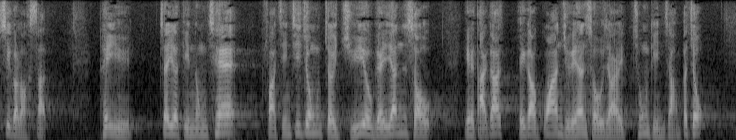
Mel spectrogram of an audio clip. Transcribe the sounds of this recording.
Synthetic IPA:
siː˥kɔː˧lɔ̰ː˨k̚sɐ̰˨t̚ | pʰe˧jːyː˨˩ | t͡sɐ˧jœː˨k̚t̪iː˨˩nʊ˨ŋt͡sʰɛː˥faː˧t̚t͡si˨˥nt͡siː˥t͡sʊ˥ŋt͡ʃɵ˧ɥt͡ʃyː˨˥jiː˨˧wkɛː˧jɐ˥nso˧wjkjt̪aː˨jkaː˥pe˨˥jkaː˧wkʷaː˥nt͡ʃyː˨kɛ˧jɐ˥nso˧wt͡sɐ˨whɐ˨jt͡sʰʊ˥ŋt̪iː˨nt͡sa̰ː˨˩mpɐ˥t̚t͡ʃʊ˥k̚

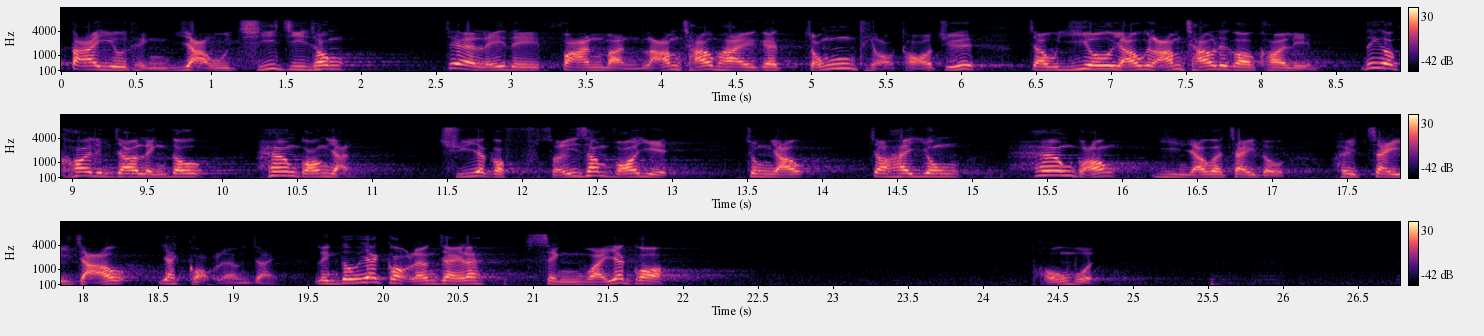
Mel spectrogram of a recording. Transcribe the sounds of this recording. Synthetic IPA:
t̪aː˧jːiː˨wt̪ʰɪ˨˩ŋjɐ˨˩wt͡sʰiː˨˥t͡siː˨t̪ʰʊ˥ŋ | t͡sɛː˥hɐ˨jle˨˧jt̪e˨jfaː˨nmɐ˨˩nlaː˨˥mt͡sʰaː˨˥wpʰaː˧jkɛː˧t͡sʊ˨˥ŋt̪ʰiː˨˩˨t̪ʰɔː˨˩t͡ʃyː˨˥t͡sɐ˨wjiː˧wjɐ˨˧wlaː˨˥mt͡sʰaː˨˥wliː˥kɔː˧kʰɔː˧jliː˨˩m | niː˥kɔː˧kʰɔː˧jliː˨mt͡sɐ˨lɪ˨ŋt̪o˧w | hœː˥ŋkɔː˨˥ŋjɐ̰˨˩n | t͡ʃʰyː˨˥jɐ˥t̚kɔː˧sɵ˨˧˥ɥs̬ɐ˥mfɔː˨˥jiː˨t̚ | t͡sʊ˨ŋjɐ˨˧w | t͡sɐ˨wɦɐ˨jːʊ˨ŋ | hœː˥ŋkɔː˨˥ŋjiː˨˩njɐ˨˧wkɛː˧t͡sɐ˧jt̪o˨whɵ˧ɥt͡sɐ˧jt͡sa̰ː˨˥wjɐ˥t̚kɔ̰ː˧k̚lœ̰ː˨˧ŋt͡sɐ̰˧j | lɪ˨ŋt̪o˧wjɐ˥t̚kɔː˧k̚lœː˨˧ŋt͡sɐ˧jlɛː˥sɪ˨˩ŋwɐ˨˩jːɐ˥t̚kɔː˧ | pʰo˨˥wmuː˨t̚

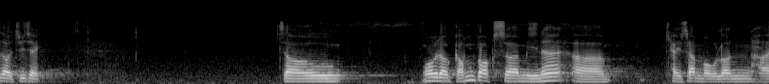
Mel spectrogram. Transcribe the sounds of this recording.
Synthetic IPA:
t̪oː˨˧wt͡ʃy˨˥t͡sɪ˨k̚ | t͡sɐ˨w | ŋɔː˨˧˥t͡sɐ˨wkɐ˨˥mkɔː˧k̚sœː˨˧ŋmiː˨nɛː˥ɐː˧ | kʰe˨˩jsɐ˨t̚mo˨˩wlə˨nɦɐ˨˥

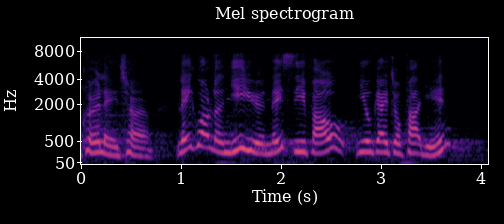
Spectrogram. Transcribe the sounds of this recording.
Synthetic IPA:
kʰɵ˨˧ɥle˨˩jt͡ʃʰœː˨˩ŋ | le˨˧jkʷɔː˧k̚lɵ˨˩njiː˨˧jyː˨˩nne˨˧jsiː˨fɐ˨˥wjiː˧wkɐ˧jt͡sʊ˨k̚faː˧t̚jiː˨˥n

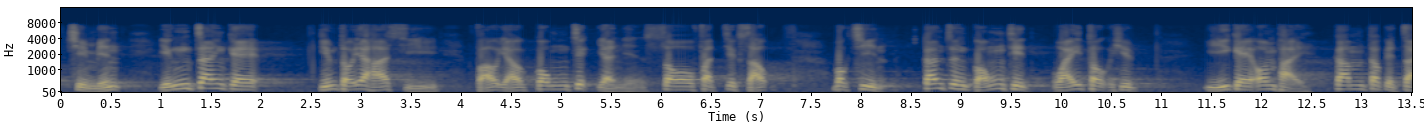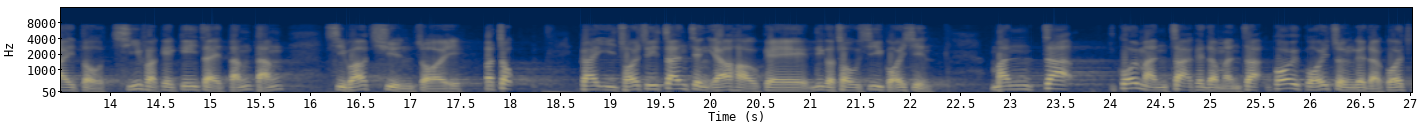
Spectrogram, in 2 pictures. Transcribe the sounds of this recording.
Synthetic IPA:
t͡sʰi˨˩nmiː˨˥nji˨˥ŋt͡sɐ˥nkɛː˧ | kiː˨˥mt̪ʰo˨˧wjɐ˥t̚haː˨˥siː˨˩ | fɐ˨˥wjɐ˨˧wkʊ˥ŋt͡sɪ˥k̚jɐ˨˩njḭ˨˩nsɔː˥fɐ˥t̚t͡si˥k̚sɐ˨˥w | mʊ˨k̚t͡sʰiː˨˩n | kɐ˥nt͡sɵ˧nkɔ˨˥ŋt̪ʰi˧t̚wɐ˨˥jt̪o˨k̚hi˧p̚ | jiː˨˥kɛː˧ʔɔː˥npʰa̰ː˨˩j | kɐ˥mt̪ɔ˥kːɛː˧t͡sɐ˧jt̪o˨˩wt͡sʰi˨˦fa˨t̚kɛ˧ke˥jt͡sa˧jt̪a˨˦ŋt̪a˨˧˦ŋ | si˨˩fa˨˥wt͡ɕʰy˨˩nt͡sɔ˨˩jpɐ˦˥t̚t͡sʊ˥k̚ka˧jiː˨˩t͡sʰɔː˨˥jsiː˨˦˥t͡sa˥nt͡sɪ˧ŋja˨˧˥wɦa˨˩wkɛ˧liː˥kɔː˧t͡sʰo˧wsiː˥kɔː˨˦˥jsḭ˨˩n | mɐ˨nt͡sa˧ʔkɔ˦˥jmɐ˨˩nt͡sa˧ʔ̚kɛ˧t͡sa˨˩mɐ˨˩nt͡sa˧ʔkɔ˦jkɔ˨˥jt͡sɵ˨ŋkɛ˧t͡sa˨˩kɔ˨˦˥j

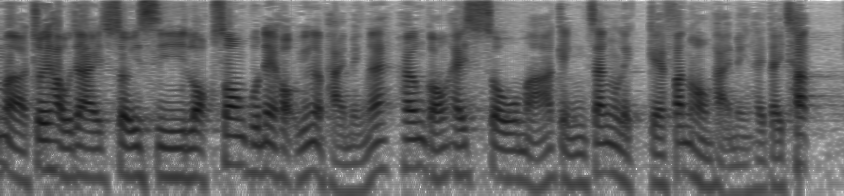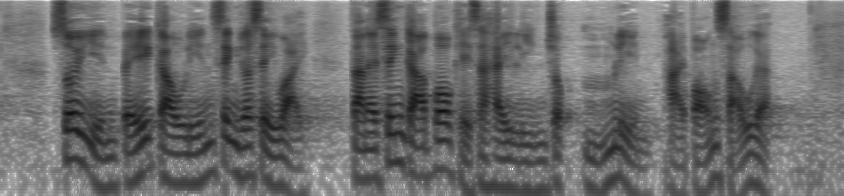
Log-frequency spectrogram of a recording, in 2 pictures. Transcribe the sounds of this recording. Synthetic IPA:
maː˨˧t͡ʃɵ˧ɥɦɐ˨wt͡sɐ˨whɐ˨jsɵ˨˧ɥsiː˨lɔː˨k̚sɔː˥ŋkuː˨˥ne˨˧jɦɔː˨k̚ɥyː˨˥nkɛ˧pʰa̰ː˨˩jmɪ˨˩ŋlɛː˥hœː˥ŋkɔː˨˥ŋɦɐ˨˥jso˧wma̰ː˨˧˥kɪ˧ŋt͡sɐ˥ŋlɪ˨kːɛː˧fɐ˥nhɔː˨˧ŋpʰa̰ː˨˩jmɪ˨˩ŋɦɐ˨jt̪ɐ˨jt͡sʰɐ˥t̚ | sɵ˥ɥjiː˨˩npe˨˥jkɐ˨wliː˨˥nsɪ˥ŋt͡sɔː˨˥se˧jwɐ̰˨˩j | t̪aː˨nhɐ˨jsɪ˥ŋkaː˧pɔː˥kʰe˨˩jsɐ˨t̚ɦɐ˨jliː˨˩nt͡sʊ˨k̚m̩ː˨˧liː˨˩npʰa̰ː˨˩jpɔ̰ː˨˥ŋsɐ̰˨˥wkɐ̰˧

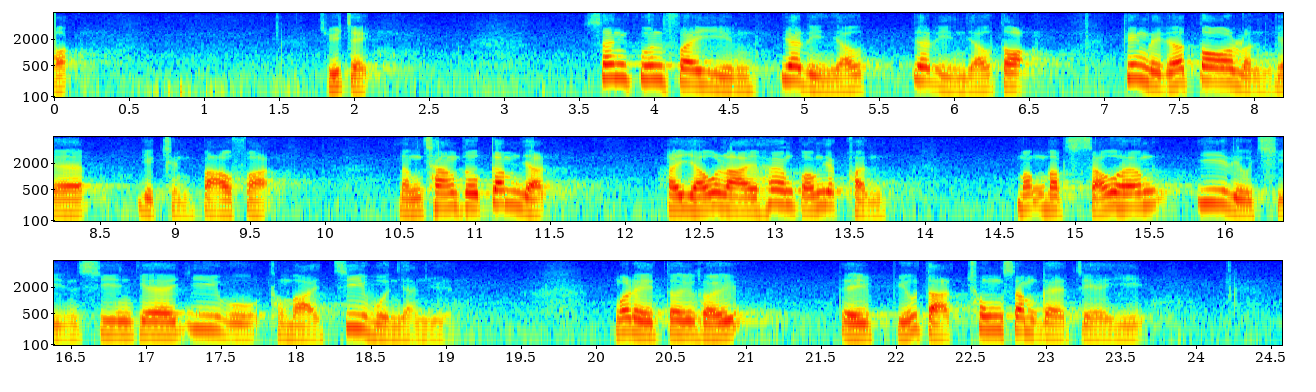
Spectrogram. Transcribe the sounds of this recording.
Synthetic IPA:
t͡ʃyː˨˥t͡sɪ˨k̚ | sɐ˥nkuː˥nfɐ˧jjiː˨˩mjɐ˥t̚liː˨˩njɐ˨˧wjɐ˥t̚liː˨˩njɐ˨˧wt̪ɔː˥ | kɪ˥ŋlɪ˨k̚t͡ʃɔː˨˥t̪ɔː˥lɵ˨˩nkɛː˧jɪ˨k̚t͡sʰɪ˨˩ŋpaː˧wfaː˧t̚ | nɐ˨˩ŋt͡sʰaː˧ŋt̪o˧wkɐ˥mjɐ˨t̚ | hɐ˨jːɐ˨˧wlaː˨jɦœː˥ŋkɔː˨˥ŋjɐ˥t̚kʰɐ˨˩n | mɐ˨k̚mɐ˨k̚sɐ˨˥whœː˨˥ŋjiː˥liː˨˩wt͡sʰiː˨˩nsiː˧nkɛː˧jiː˥wuː˨t̪ʰʊ˨˩ŋmaː˨˩jt͡siː˥wuː˨˩njɐ˨˩njyː˨˩n | ŋɔː˨˧ɾe˨jt̪ɵ˧ɥkʰɵ˨˧ɥ | t̪e˨jpiː˨˥wt̪aː˨t̚t͡sʰʊ˥ŋsɐ˥mkɛː˧t͡sɛː˨jiː˨˧

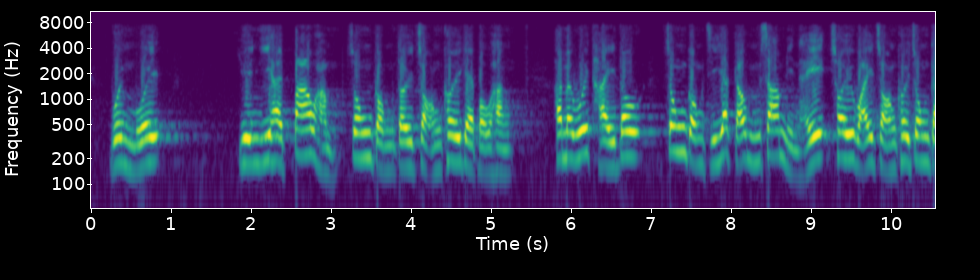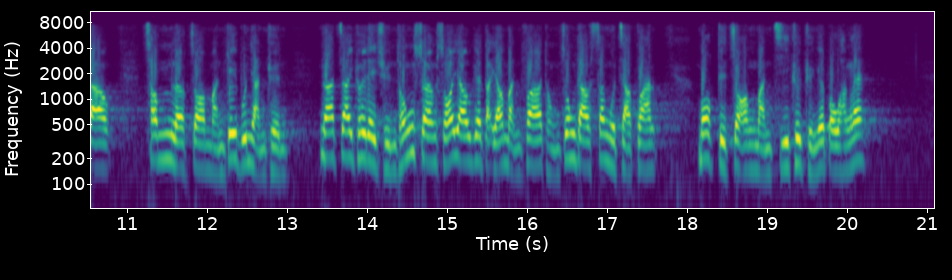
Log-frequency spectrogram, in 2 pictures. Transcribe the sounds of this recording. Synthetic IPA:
wuː˨˧˥jm̩˨˩wuː˨˧j | jyː˨˩njiː˨˧hɐ˨jpaː˥wɦɐ˨˩mt͡sʊ˥ŋkʊ˨ŋt̪ɵ˧ɥt͡sɔː˨˩ŋkʰɵ˥ɥkɛː˧po˨wɦɐ˨˩ŋ | hɐ˨jmɐ˨jwu˨˧jt̪ʰɐ˨˩jt̪o˧wt͡sʊ˥ŋkʊ˨ŋt͡siː˨jɐ˥t̚kɐ˨˥wm̩ː˨˧saː˥mliː˨˩nhe˨˥jt͡sʰɵ˥ɥwɐ˨˥jt͡sɔː˨ŋkʰɵ˥ɥt͡sʊ˥ŋkaː˧w | t͡sʰɐ˥mlœː˨k̚t͡sɔː˨˩ŋmɐ˨˩nke˥jpuː˨˥njɐ˨˩nkʰyː˨˩n | ŋaː˧t̚t͡sɐ˧jkʰɵ˨˧ɥt̪e˨jt͡ʃʰyː˨˩nt̪ʰʊ˨˥ŋsœː˨ŋsɔː˨˥jɐ˨˧wkɛː˧t̪ɐ˨k̚jɐ˨˧wmɐ˨˩nfaː˧t̪ʰʊ˨˩ŋt͡sʊ˥ŋkaː˧wsɐ˥ŋwu˨t̚t͡saː˨p̚kʷaː˧n | mɔː˧k̚t̪yː˨t̚t͡sɔː˨ŋmɐ˨˩nt͡siː˨˧kʰyː˧t̚kʰyː˨˩nkɛː˧po˨whɐ˨˩ŋlɛː˥

